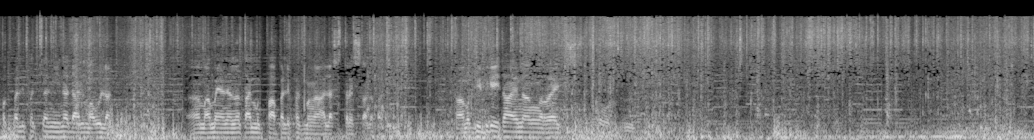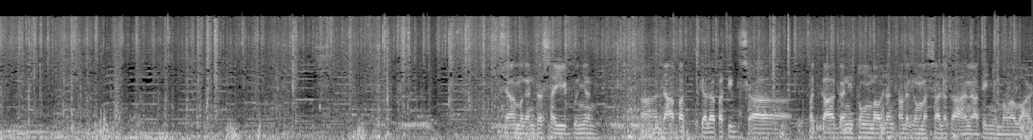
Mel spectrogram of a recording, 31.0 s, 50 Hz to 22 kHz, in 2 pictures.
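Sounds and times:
wings fluttering: 0:00.0 - 0:03.1, 0:04.4 - 0:31.0
pigeons cooing: 0:00.6 - 0:03.6, 0:04.2 - 0:31.0.

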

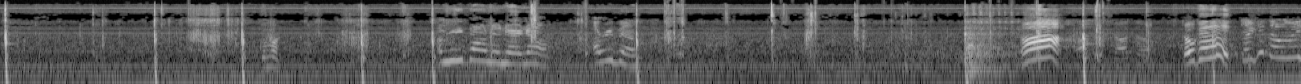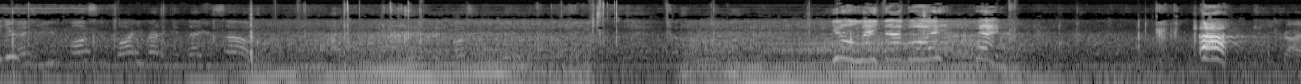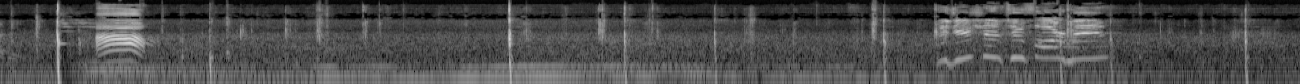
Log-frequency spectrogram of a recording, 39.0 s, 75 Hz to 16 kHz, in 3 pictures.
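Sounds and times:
basketball bouncing on asphalt: 0:00.0 - 0:17.4, 0:26.1 - 0:27.0, 0:27.6 - 0:39.0
motor engine droning: 0:15.5 - 0:23.7.

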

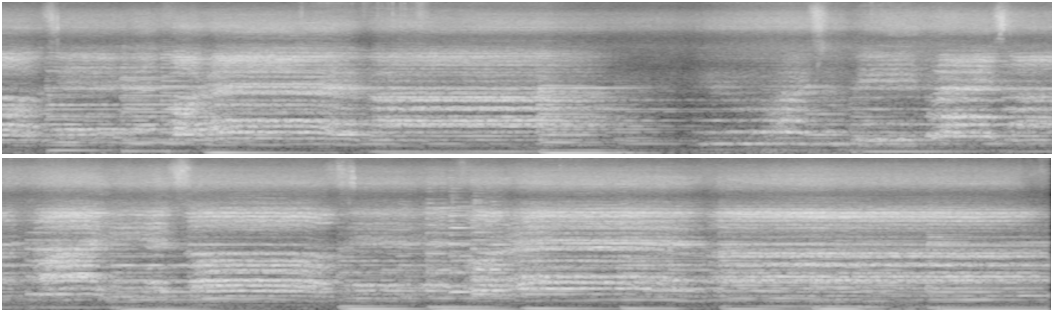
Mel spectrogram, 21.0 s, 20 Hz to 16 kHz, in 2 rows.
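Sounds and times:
girls' choir singing a hymn: 0:00.0 - 0:20.9.

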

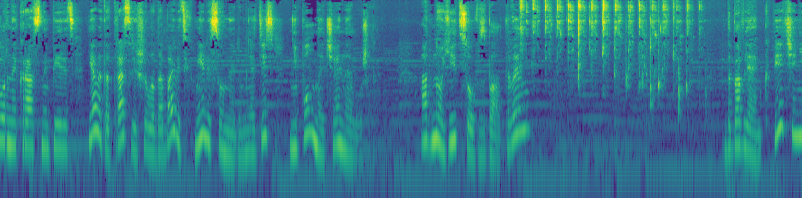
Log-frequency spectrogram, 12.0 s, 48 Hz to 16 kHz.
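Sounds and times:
egg sloshing: 0:07.6 - 0:11.0
fork tapping ceramic bowl: 0:07.8 - 0:10.7.

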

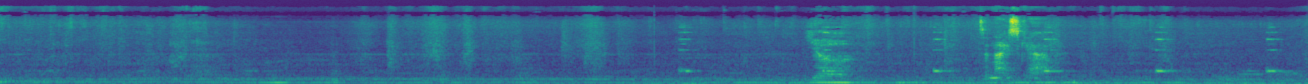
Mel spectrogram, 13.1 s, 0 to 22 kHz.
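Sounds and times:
elevator car humming: 0:00.0 - 0:13.0.

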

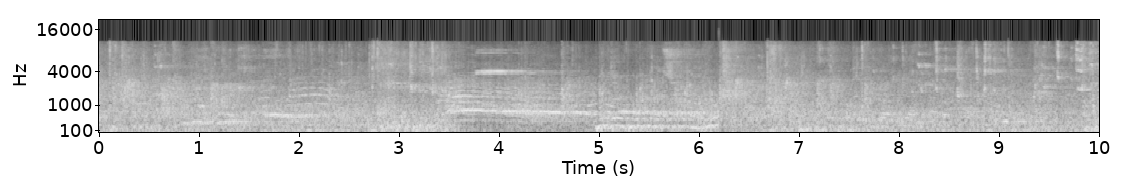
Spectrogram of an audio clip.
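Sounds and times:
players shouting: 0:03.4 - 0:05.7
referee's whistle: 0:03.8 - 0:04.4.

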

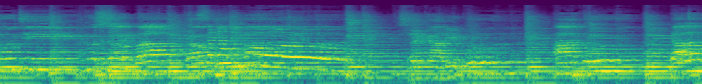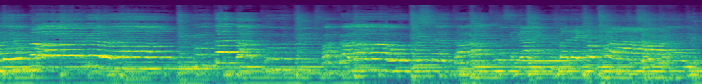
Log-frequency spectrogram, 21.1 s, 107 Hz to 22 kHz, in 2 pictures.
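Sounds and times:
strummed acoustic guitar: 0:00.0 - 0:21.0
woman and man singing: 0:00.0 - 0:21.0.

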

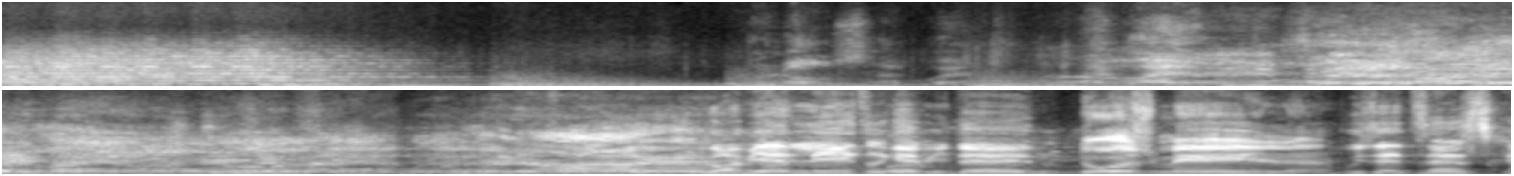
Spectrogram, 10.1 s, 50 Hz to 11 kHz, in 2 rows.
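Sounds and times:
low timpani drum notes: 0:00.8 - 0:06.0.

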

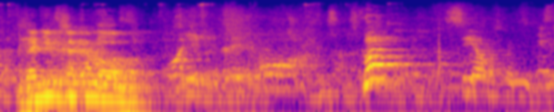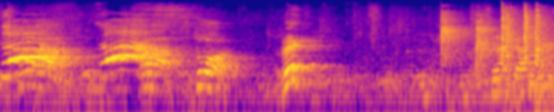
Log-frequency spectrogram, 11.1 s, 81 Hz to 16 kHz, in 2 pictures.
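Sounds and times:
voices: 0:00.0 - 0:11.0
people clapping: 0:09.9 - 0:11.0.

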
